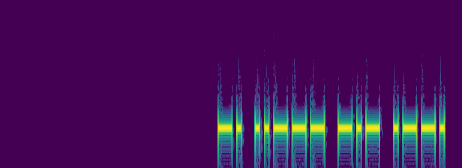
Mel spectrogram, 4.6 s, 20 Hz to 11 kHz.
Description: Morse code, heard as a keyed tone, about 25 wpm, 700 Hz. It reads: N2KP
